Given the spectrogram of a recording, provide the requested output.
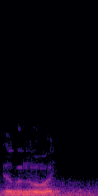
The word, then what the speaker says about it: Illinois: Illinois, got an S on the end, silent. Illinois. Americans often say Illinois. It's not right.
